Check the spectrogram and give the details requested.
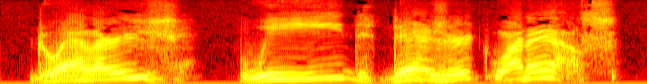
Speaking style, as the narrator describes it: He cackled

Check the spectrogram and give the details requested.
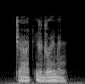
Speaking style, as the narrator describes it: Liam said quietly

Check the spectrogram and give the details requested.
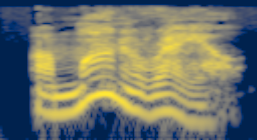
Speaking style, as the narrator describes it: Susanna exclaimed

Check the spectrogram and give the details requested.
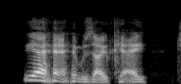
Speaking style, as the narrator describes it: chuckled Dean

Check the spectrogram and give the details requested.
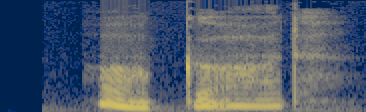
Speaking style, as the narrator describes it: he moans in a voice so low he can barely hear it himself

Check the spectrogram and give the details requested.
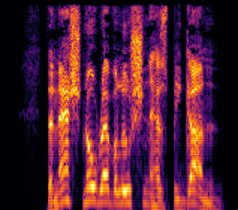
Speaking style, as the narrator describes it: Hitler shouted

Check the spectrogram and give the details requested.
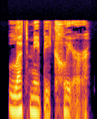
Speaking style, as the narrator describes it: he growled, furious

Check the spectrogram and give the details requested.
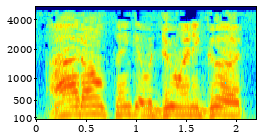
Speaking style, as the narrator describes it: Halloran shouted back

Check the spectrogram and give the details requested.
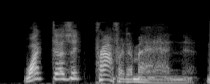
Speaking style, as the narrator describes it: Morgan chirruped brightly

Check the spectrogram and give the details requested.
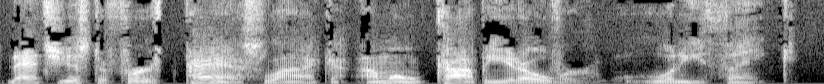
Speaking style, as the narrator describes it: said hastily

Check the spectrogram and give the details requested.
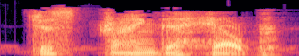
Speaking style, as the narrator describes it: muttered

